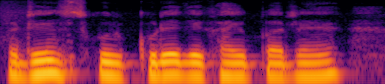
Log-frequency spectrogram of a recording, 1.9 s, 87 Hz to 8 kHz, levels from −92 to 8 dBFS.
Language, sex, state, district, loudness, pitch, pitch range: Hindi, male, Jharkhand, Deoghar, -15 LUFS, 140 Hz, 135-150 Hz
